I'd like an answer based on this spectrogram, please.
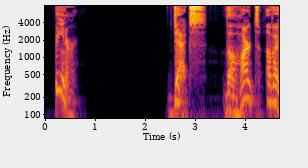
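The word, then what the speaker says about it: Buehner: Beaner is Carolyn Beaner's husband, and their last name is pronounced Beaner.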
